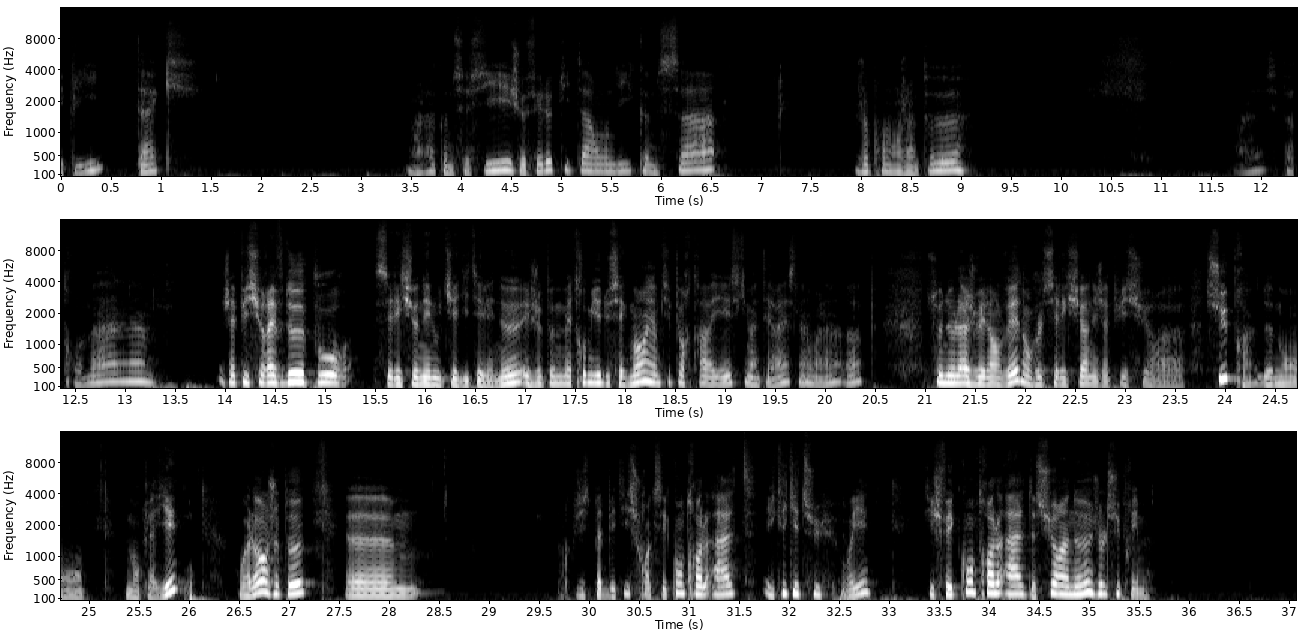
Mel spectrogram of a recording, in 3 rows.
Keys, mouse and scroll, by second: 0.2 click, 1.2 click, 2.2 click, 3.0 click, 4.6-6.6 drag, 7.4 click, 8.2 middle click, 9.0-10.3 middle drag, 11.2 middle click, 12.3 middle click, 13.3 F2, 15.6 click, 17.0-18.1 drag, 19.2 click, 20.4 click, 21.9 click, 31.3 ctrl+alt+click, 32.9 ctrl+alt+z, 34.9 ctrl+alt+click, 35.8-37.0 drag.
